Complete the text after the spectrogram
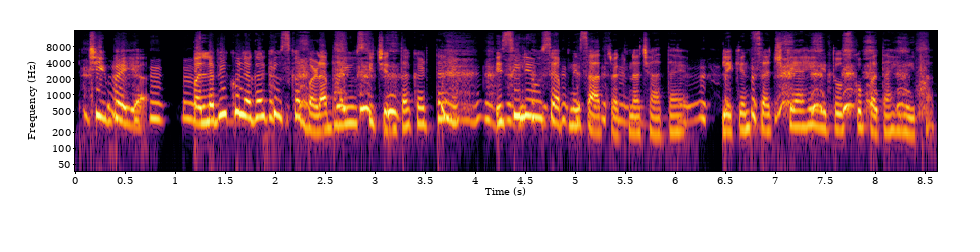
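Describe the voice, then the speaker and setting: A woman's voice: sits high, lively intonation, normal speed, a crowd in the background. A woman reading a scripted family story as a storyteller.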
